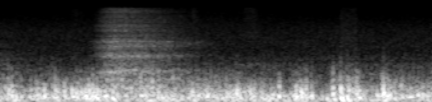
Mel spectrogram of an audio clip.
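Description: Wind buffeting the microphone, a dense, uneven low rumble, with a short hiss about half a second in.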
